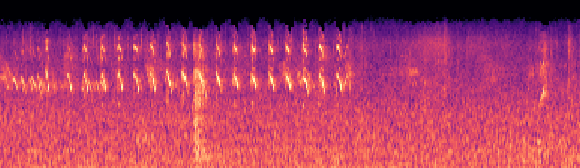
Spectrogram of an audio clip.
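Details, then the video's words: Grown ducklings calling when hungry: a rapid series of high, thin downslurred peeps, about three per second for four and a half seconds, then quiet with a faint steady hum. "Ducklings have grown and are making more sounds, especially when hungry"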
